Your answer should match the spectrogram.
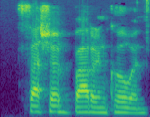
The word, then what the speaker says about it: Sacha Baron Cohen: Sasha is it Sasha Bohan Cohen? – Sacha Baron Cohen.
